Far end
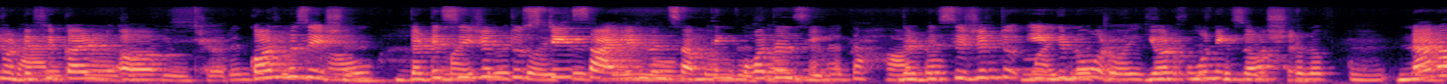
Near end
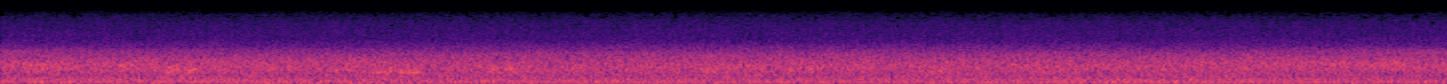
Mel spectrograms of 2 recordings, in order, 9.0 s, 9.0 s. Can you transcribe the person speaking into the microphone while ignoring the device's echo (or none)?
none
